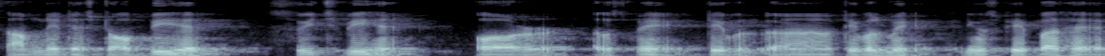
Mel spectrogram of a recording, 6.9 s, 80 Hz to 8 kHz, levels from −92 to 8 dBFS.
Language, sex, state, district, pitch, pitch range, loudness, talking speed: Hindi, male, Madhya Pradesh, Umaria, 95 Hz, 95-100 Hz, -19 LUFS, 130 wpm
